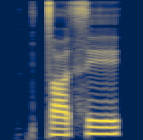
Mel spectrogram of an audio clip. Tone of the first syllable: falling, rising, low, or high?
low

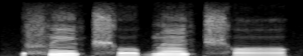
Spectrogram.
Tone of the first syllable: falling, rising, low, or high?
high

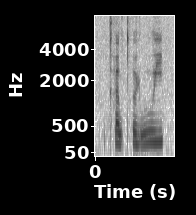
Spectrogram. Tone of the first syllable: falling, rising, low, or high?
low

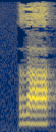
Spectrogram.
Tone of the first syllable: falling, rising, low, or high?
high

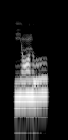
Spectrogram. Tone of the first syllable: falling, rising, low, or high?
high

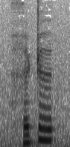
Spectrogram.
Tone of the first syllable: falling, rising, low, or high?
rising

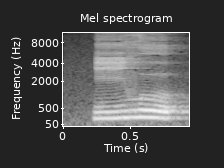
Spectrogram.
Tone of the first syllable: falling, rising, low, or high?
rising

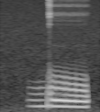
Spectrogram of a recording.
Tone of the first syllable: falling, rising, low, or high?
low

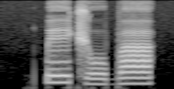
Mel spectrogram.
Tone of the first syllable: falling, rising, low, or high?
high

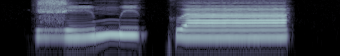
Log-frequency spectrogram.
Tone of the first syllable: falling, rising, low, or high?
rising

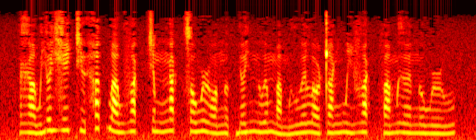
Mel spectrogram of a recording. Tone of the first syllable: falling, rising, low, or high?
low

